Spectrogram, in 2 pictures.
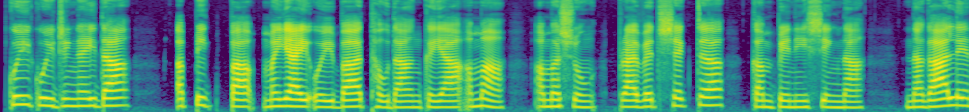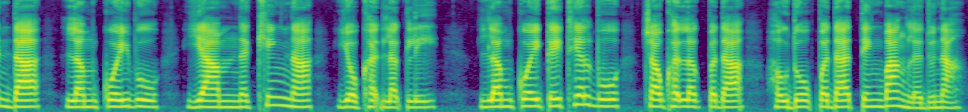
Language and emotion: Manipuri, neutral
